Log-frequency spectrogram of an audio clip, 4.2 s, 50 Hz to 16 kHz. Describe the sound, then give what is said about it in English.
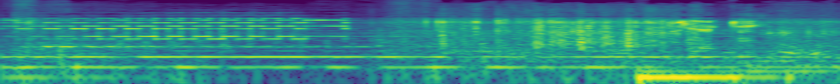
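A telephone rings with a steady, buzzing electronic tone for under two seconds, then stops and gives way to noisy clatter and rustling over a low hum. “all of them, 2 minutes later, the phone rings.”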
